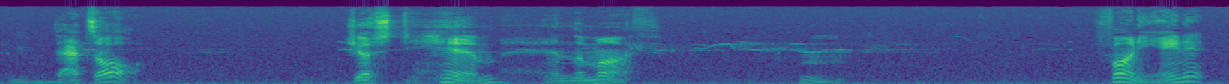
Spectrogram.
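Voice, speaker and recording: Flustered everyman for radio drama, played by a man: folksy, halting, slow, very animated pitch. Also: slight background noise, heavily acted. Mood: baffled, uneasy. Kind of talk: retro radio drama acting.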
